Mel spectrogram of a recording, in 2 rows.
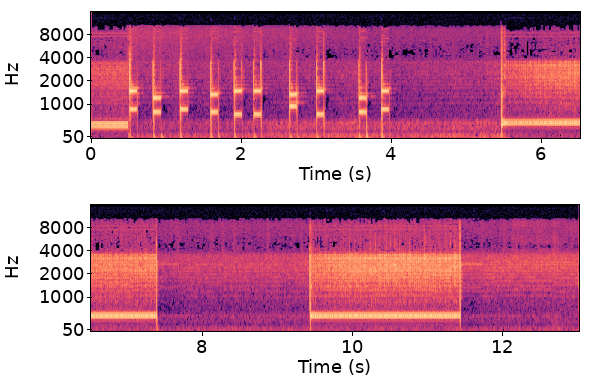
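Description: A phone number is dialed by the Tampa Bay radio station 99.5 QIK's morning crew with a quick run of about a dozen touch-tone beeps, followed by two long ringback tones separated by a pause. No voices are heard.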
